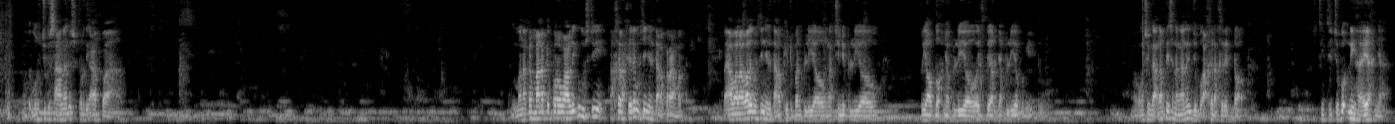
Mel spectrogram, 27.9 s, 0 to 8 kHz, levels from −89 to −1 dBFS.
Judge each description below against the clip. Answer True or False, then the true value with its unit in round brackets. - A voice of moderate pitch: True (145 Hz)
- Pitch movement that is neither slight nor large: True (4.1 semitones)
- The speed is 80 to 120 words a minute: True (90 wpm)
